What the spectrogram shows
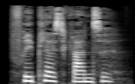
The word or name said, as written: fripladsgrænse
